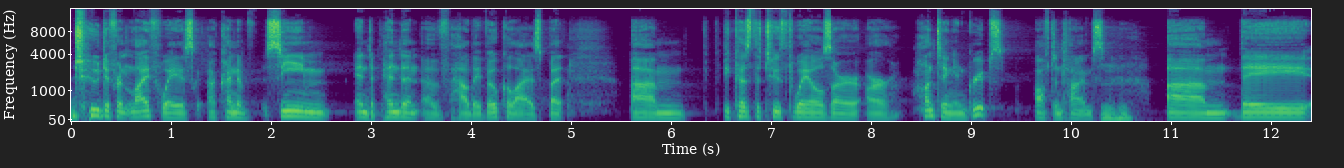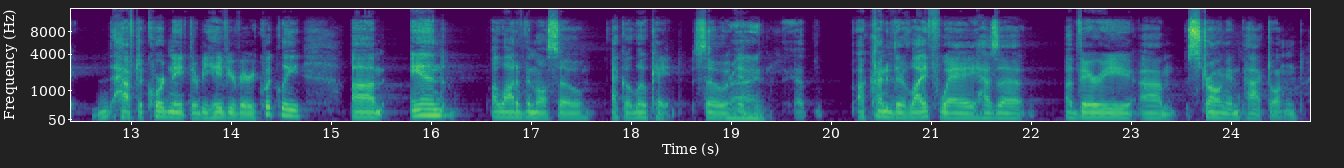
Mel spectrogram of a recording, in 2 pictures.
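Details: Adult male postdoctoral researcher, self-reported speech impediment audible throughout an interview; this stretch has word repetitions; stuttering-like disfluency (word repetitions).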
